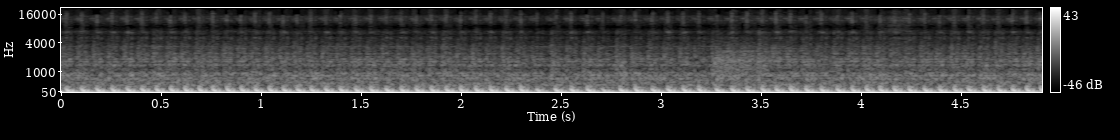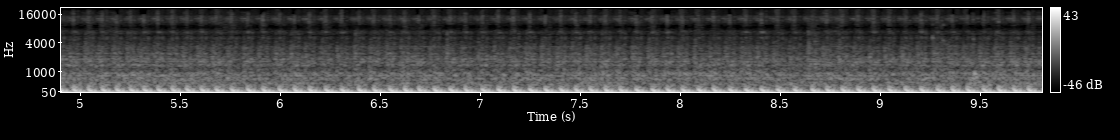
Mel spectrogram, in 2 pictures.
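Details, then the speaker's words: Venom X22R Max 250cc motorcycle at idle, set via the Torx T15 screw above the throttle body: steady, even single-cylinder putter with a smooth low beat and no misses or rattles; idle is right where it should be. "The idle on this bike is perfect. I can turn it up, but I don't really want to."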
